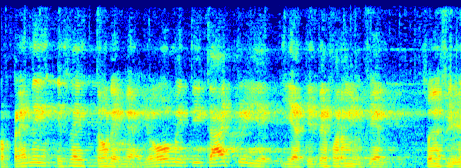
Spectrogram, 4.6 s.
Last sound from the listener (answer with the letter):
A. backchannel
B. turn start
A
